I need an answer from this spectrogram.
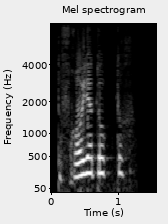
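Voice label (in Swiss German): "frauedokter", Alsatian; medecine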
